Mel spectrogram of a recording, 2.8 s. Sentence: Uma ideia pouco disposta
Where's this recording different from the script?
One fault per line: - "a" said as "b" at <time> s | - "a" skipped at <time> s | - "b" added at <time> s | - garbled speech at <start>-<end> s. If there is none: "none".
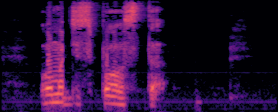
- "ideia pouco" skipped at 0.7 s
